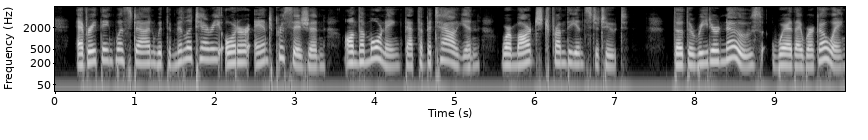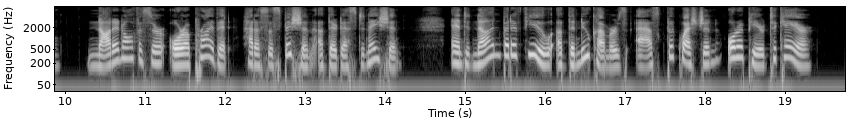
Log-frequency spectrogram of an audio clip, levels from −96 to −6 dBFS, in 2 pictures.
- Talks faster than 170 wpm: No, average, 165 wpm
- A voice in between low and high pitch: No, high, 200 Hz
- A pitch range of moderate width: No, wide, 6.1 semitones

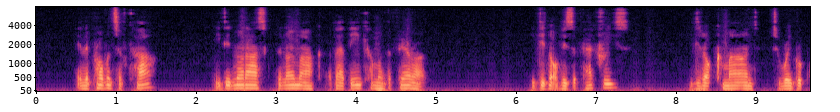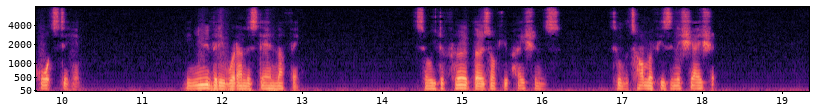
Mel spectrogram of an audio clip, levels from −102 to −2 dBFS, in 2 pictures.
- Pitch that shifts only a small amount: Yes, narrow, 2.0 semitones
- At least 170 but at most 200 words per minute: No, average, 150 wpm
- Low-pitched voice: Yes, low, 105 Hz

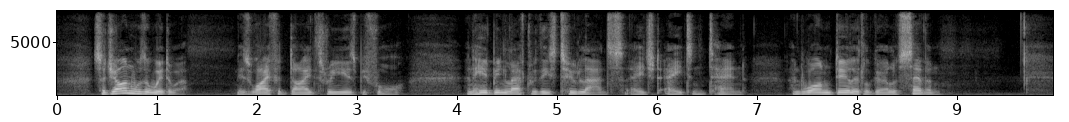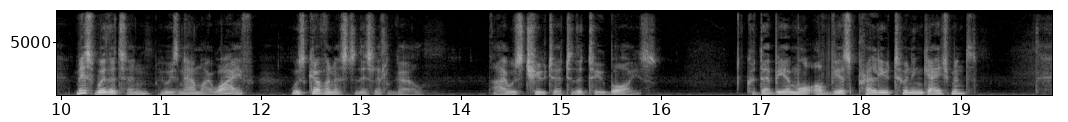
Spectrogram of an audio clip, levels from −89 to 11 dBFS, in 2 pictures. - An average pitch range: No, wide, 6.1 semitones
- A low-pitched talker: Yes, low, 110 Hz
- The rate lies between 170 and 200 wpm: Yes, average, 185 wpm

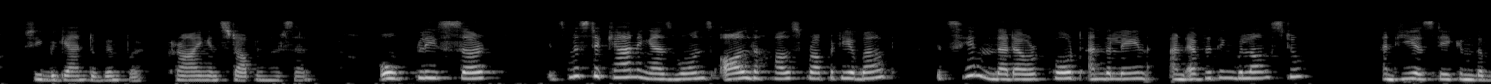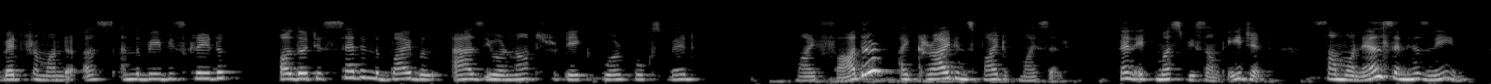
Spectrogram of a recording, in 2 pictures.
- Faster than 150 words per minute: Yes, average, 160 wpm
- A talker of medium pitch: No, high, 240 Hz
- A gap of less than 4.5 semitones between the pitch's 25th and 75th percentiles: Yes, average, 4.1 semitones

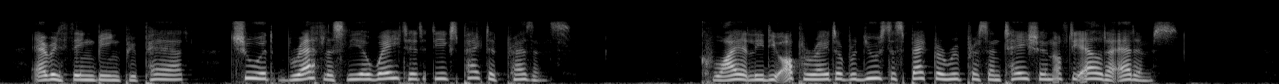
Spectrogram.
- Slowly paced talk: Yes, slow, 95 wpm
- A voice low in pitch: No, high, 230 Hz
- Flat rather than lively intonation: No, average, 3.4 semitones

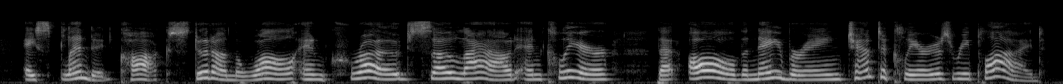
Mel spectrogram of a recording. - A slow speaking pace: Yes, slow, 105 wpm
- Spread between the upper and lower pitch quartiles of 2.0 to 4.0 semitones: Yes, average, 3.5 semitones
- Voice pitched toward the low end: No, high, 240 Hz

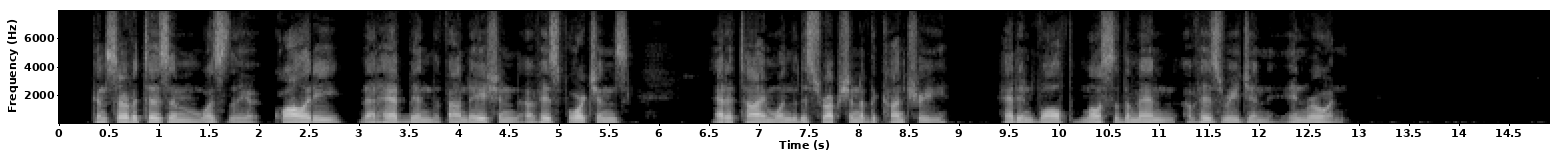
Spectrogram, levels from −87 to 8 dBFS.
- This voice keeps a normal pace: No, slow, 130 wpm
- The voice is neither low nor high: No, low, 125 Hz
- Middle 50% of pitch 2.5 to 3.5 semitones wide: Yes, average, 3.0 semitones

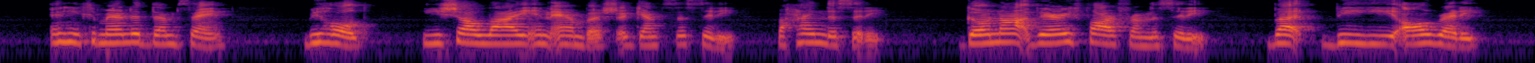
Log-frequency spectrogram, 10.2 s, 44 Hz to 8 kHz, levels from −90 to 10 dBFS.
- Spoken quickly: No, average, 170 wpm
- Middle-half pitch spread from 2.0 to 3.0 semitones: Yes, narrow, 2.4 semitones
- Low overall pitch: No, high, 225 Hz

